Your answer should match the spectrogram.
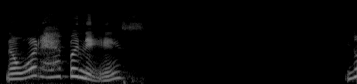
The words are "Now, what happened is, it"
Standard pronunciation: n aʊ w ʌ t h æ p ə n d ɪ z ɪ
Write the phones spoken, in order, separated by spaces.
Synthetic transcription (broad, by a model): n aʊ w ʌ t h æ p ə n ɪ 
